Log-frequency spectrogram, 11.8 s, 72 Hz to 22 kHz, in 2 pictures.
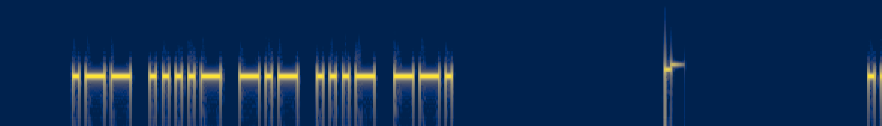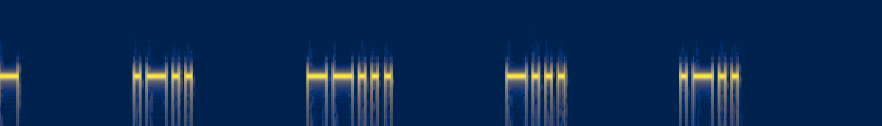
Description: Morse code, heard as a keyed tone, about 28 wpm, spaced as for 14 wpm, 700 Hz. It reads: W4KVG AL7BL
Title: USA Call Signs - 5 Characters - 6x Character Spacing - 28wpm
